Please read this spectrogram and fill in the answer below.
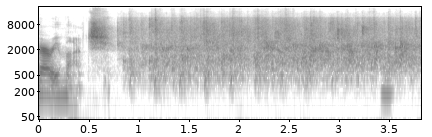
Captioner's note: applause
